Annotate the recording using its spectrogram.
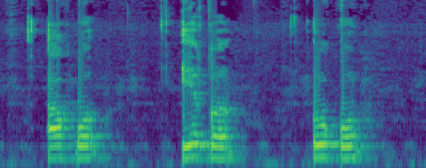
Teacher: جب یہ ساکن ہو تو اس کی آواز گونج کر واپس آتی ہے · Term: حروف قلقلہ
